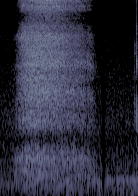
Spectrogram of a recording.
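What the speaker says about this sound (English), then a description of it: "taking a deep breath in and releasing" One slow, deep breath drawn in and released, a soft airy hiss that swells, holds for over a second and then fades, close and quiet, followed by a brief faint sound.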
